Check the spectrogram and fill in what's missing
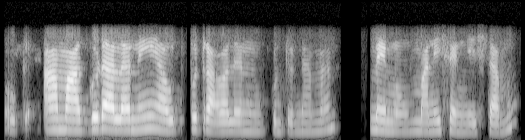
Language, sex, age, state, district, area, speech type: Telugu, female, 18-30, Telangana, Hanamkonda, rural, conversation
